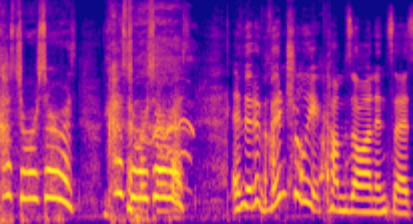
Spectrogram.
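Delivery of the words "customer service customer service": mock screaming, very high-pitched and shrill. Retelling fighting the gas company's phone menu: retelling screaming. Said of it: "I start screaming".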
